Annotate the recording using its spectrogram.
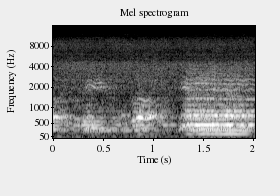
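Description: Shellac 78 rpm record of a military brass band accompanying singing, a Croatian song. The voices move, then about halfway through the voices and band swell into a louder, held chord, over faint record-surface hiss.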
